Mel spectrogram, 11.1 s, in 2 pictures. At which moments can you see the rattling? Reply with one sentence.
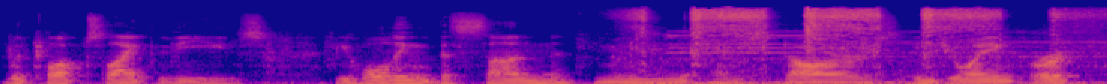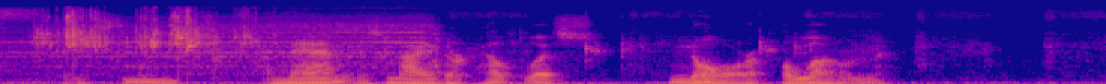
The rattling can be heard from 5.7 to 7.0 s.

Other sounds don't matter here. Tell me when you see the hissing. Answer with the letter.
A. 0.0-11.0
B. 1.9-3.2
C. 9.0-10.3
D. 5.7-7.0
A.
